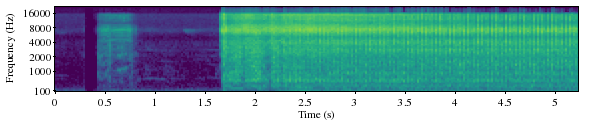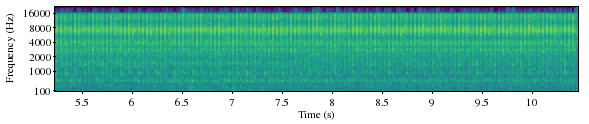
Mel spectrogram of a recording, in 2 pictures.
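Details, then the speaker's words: Mitsubishi Canter HD125 PS diesel truck after valve clearance and Bosch pump setting, intake refitted: brief crank, catches, then steady even diesel clatter at constant idle; idle speed now correctly set, normal idle. "Untuk lansamnya udah pas mas bro, udah mantap lansamnya."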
